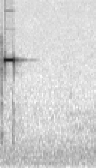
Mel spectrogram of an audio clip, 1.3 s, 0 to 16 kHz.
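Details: Previously repaired PS5 Slim Digital, beep on-off fault, RAM voltage 1.35 V good: single short high beep, then silence as the console shuts off; power fault, cause not yet found.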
